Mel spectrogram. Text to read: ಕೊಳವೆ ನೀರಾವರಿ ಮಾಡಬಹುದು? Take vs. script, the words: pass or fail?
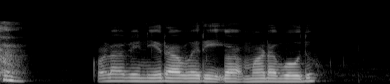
pass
